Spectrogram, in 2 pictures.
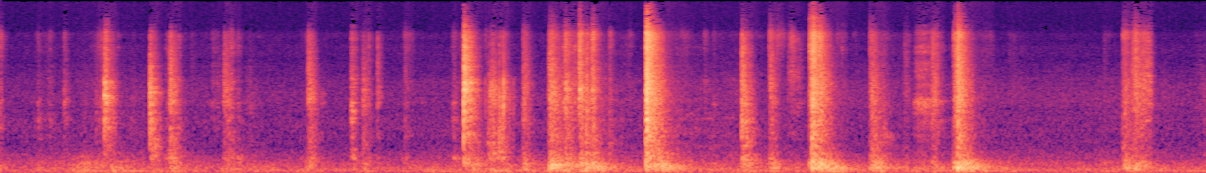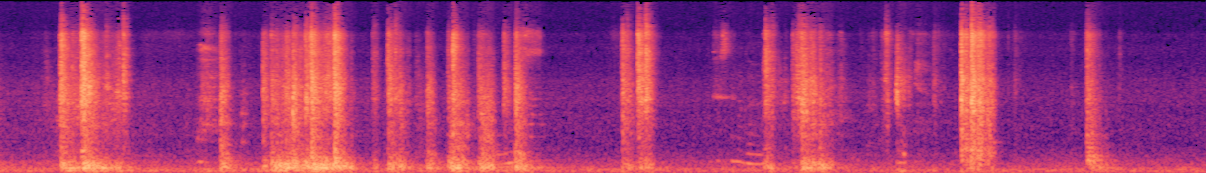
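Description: Wooden cabinet panels knock and clatter.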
